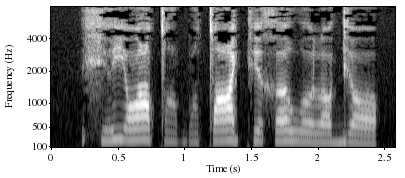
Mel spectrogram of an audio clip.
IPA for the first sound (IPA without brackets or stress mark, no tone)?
xʲ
